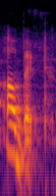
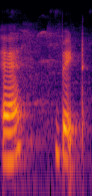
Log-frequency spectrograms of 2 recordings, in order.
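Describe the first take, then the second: First: The first vowel sounds like 'uh'. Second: The first vowel sounds like 'ay'. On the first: "या इसको आप पढ़ सकते हैं अबिट" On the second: "एबिट क्या पढ़ेंगे आप इसको?"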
